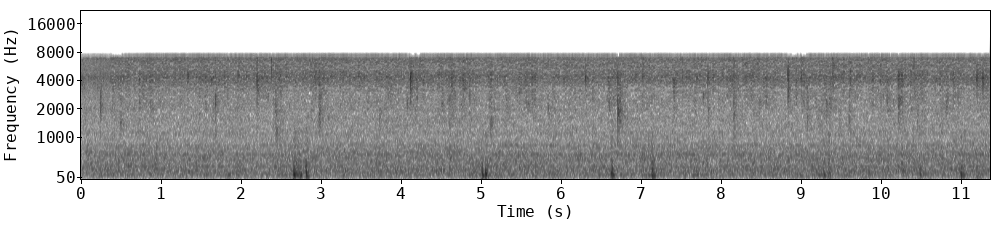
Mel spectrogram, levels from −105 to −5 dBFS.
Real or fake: fake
